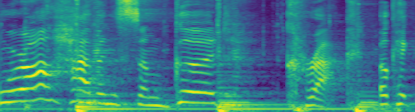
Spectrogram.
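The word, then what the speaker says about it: craic: all having some good crack okay crack is different in Ireland than it is here in the U.S crack is spelled c-r-a-i-c and it means good times so we're all having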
